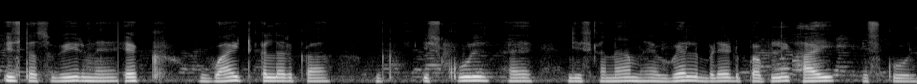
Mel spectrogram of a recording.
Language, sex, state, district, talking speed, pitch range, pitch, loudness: Hindi, male, Bihar, Muzaffarpur, 120 wpm, 155-175 Hz, 160 Hz, -16 LUFS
